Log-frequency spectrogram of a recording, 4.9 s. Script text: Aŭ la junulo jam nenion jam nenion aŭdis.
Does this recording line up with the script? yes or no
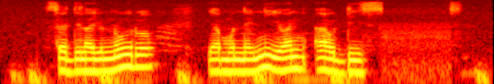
no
